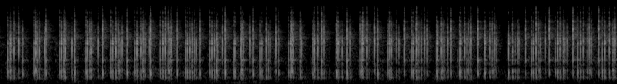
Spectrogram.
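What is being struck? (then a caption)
Thin plywood Christmas cut-out. Long nails tap rapidly on a flat, thin, painted plywood Christmas decoration cut-out. A quick, steady run of dry, bright clicks with almost no ring, mostly high-pitched with nothing in the low end.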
